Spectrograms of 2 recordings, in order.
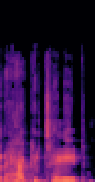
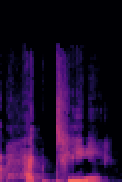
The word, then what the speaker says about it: Hecate: And it isn't it is pronounced Hecate, not Hecti, which has become much more popularized lately in the last four or five years.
